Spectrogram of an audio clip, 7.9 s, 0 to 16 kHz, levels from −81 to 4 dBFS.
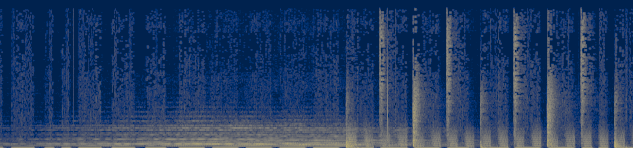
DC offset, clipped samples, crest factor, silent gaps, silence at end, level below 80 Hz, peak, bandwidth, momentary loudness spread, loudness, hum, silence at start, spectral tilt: under 0.1%; under 0.1%; 22 dB; none; 0 s; -36 dBFS; -6 dBFS; 16 kHz; 11 LU; -28 LUFS; none; 0 s; -4 dB/octave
